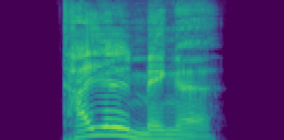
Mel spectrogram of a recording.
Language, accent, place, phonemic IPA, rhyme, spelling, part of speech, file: German, Germany, Berlin, /ˈtaɪlˌmɛŋə/, -ɛŋə, Teilmenge, noun, De-Teilmenge.ogg
- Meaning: subset (mathematics: of a set)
